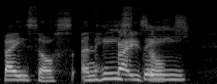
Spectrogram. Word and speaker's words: Bezos: It's pronounced Bezos and he's the He's the CEO of um Amazon.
